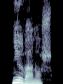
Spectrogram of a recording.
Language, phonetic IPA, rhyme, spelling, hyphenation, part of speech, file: Hungarian, [ˈɲilvaːnoʃ], -oʃ, nyilvános, nyil‧vá‧nos, adjective, Hu-nyilvános.ogg
- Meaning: public (pertaining to the affairs or official affairs of all people)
